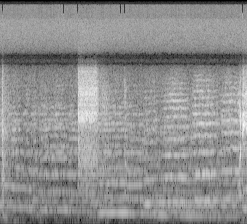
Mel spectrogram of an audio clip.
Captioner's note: intercom buzzes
